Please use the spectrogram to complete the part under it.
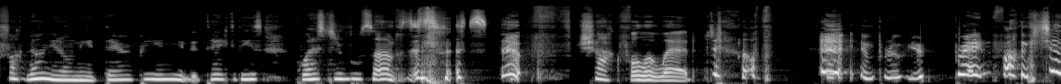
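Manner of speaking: words breaking up with laughter. Leading a mock sexy infomercial, laughing while talking. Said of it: "I can't stop laughing".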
